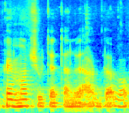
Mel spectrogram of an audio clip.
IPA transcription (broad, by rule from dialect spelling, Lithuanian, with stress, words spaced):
kɐɪ moːˈt͡ʃʲuːtʲɛ tʲɛn ˈʋʲɛrbdɐʋoː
